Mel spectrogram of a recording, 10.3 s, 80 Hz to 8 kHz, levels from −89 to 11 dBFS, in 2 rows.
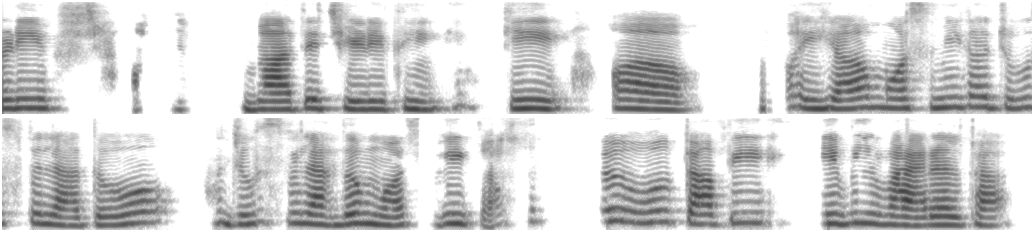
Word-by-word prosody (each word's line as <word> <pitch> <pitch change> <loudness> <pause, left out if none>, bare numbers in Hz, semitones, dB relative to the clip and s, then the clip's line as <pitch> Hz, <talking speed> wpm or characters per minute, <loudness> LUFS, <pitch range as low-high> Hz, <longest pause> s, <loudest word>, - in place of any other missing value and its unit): बड़ी 240 +1 +2 1.0
बातें 215 +3 +5
छिड़ी 215 -2 0
थीं 215 -2 +1 0.3
कि 230 -1 +4 0.3
अ, - - +1 0.8
"भैया, 235 -2 +2
मौसमी 250 +1 -2
का 275 0 -2
जूस 260 +2 -7
पिला 230 -5 0
दो, 270 +6 -2 0.3
जूस 255 +5 -5
पिला 255 -3 +3
दो 245 +4 +2
मौसमी 235 +1 0
का।" - - -7 0.5
तो 315 -1 -1
वो 295 +2 -2
काफ़ी, 255 +2 +3 0.3
ये 255 - +2
भी 270 +2 -2
वायरल 225 -1 +5
था। 210 +1 0
240 Hz, 140 wpm, -24 LUFS, 225-260 Hz, 1.0 s, बातें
